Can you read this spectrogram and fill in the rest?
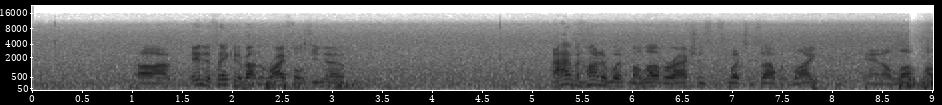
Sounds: pink noise, speech

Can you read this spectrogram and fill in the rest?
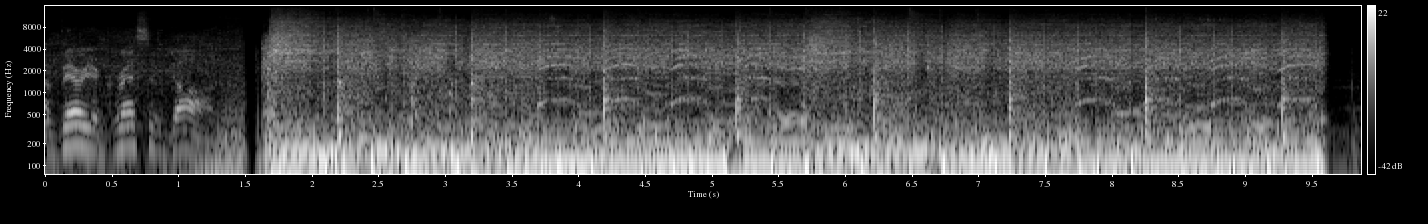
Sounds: music, speech

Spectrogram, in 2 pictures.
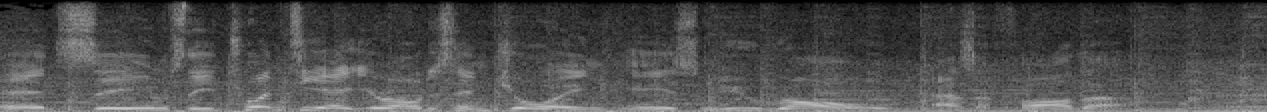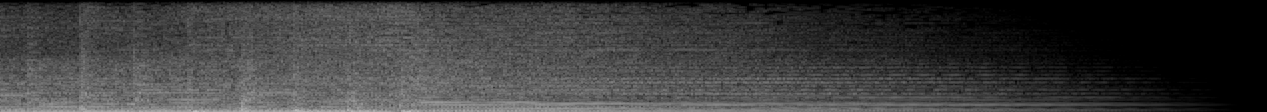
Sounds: speech, music

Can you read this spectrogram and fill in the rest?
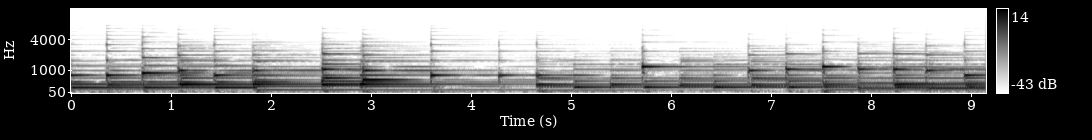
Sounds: middle eastern music, new-age music, music

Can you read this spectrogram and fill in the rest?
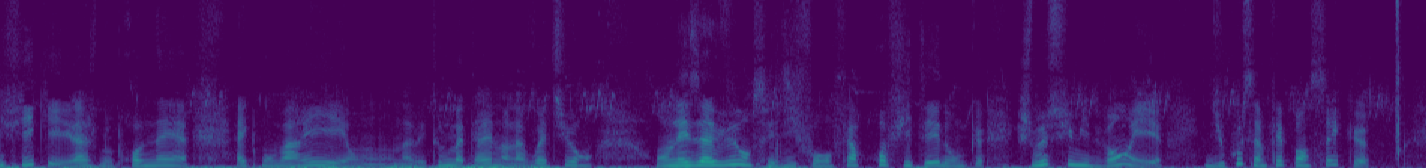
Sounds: speech

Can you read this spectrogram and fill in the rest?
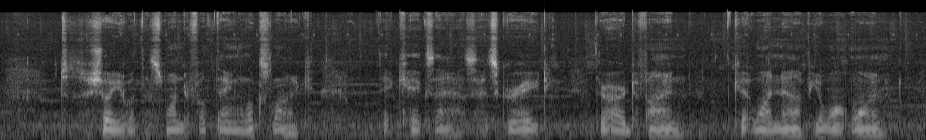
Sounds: speech

